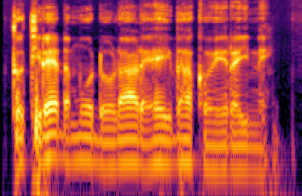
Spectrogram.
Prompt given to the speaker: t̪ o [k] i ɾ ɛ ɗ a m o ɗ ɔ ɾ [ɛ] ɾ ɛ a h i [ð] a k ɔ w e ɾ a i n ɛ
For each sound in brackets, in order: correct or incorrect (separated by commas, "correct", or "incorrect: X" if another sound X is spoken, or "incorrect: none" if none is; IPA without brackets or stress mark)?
incorrect: t, incorrect: a, correct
